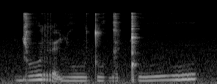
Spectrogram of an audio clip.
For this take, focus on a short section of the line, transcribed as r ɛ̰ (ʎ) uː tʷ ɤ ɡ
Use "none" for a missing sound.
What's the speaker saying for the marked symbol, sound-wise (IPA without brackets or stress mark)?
ʎ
